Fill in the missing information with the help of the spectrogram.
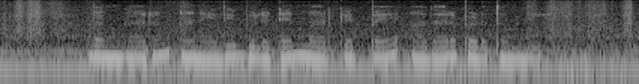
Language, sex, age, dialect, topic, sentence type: Telugu, female, 18-24, Utterandhra, banking, statement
